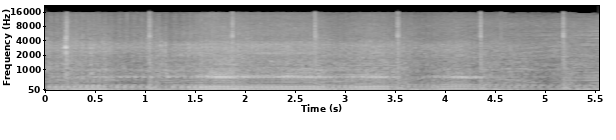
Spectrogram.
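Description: Polaris General UTV's twin-cylinder engine running as it drives across a forest slope. It rises in revs about a second and a half in and eases back off towards the end, with a few sharp clicks over it.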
